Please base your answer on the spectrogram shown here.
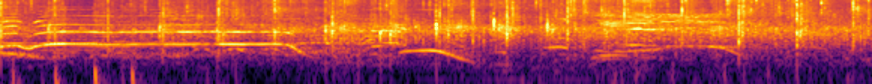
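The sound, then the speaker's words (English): An audience applauds and cheers to welcome a woman's husband at a church gathering, a dense, sustained wash of clapping with voices talking over it. “But would everybody please give it up for my amazing husband? Stand to your seat.”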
